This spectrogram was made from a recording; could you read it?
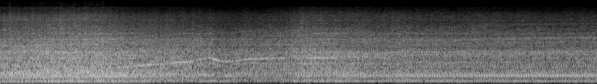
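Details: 2017 Odes side-by-side accelerating on the road after the fix: the engine pulls steadily through the revs with no surging, stumbling or spitting, because the gear position sensor no longer jumps to neutral or reverse and upsets the fuel enable.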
